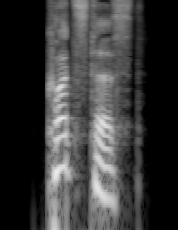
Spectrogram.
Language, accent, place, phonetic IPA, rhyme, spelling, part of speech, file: German, Germany, Berlin, [ˈkɔt͡stəst], -ɔt͡stəst, kotztest, verb, De-kotztest.ogg
- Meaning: inflection of kotzen: 1. second-person singular preterite 2. second-person singular subjunctive II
